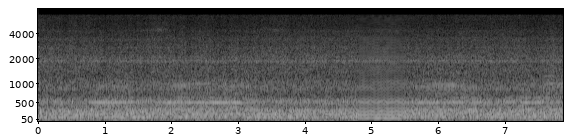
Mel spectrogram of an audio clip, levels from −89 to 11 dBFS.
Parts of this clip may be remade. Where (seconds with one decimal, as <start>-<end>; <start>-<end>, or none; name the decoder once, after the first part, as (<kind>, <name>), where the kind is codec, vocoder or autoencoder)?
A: 4.8-5.5 (vocoder, Vocos)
